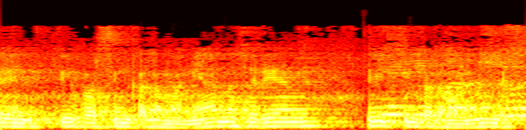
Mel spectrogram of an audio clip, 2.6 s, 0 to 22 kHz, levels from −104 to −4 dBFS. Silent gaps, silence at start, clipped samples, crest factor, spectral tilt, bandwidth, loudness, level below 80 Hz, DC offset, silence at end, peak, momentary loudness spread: none; 0 s; under 0.1%; 10 dB; -8.5 dB/octave; 10 kHz; -10 LUFS; -44 dBFS; under 0.1%; 0 s; 0 dBFS; 3 LU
